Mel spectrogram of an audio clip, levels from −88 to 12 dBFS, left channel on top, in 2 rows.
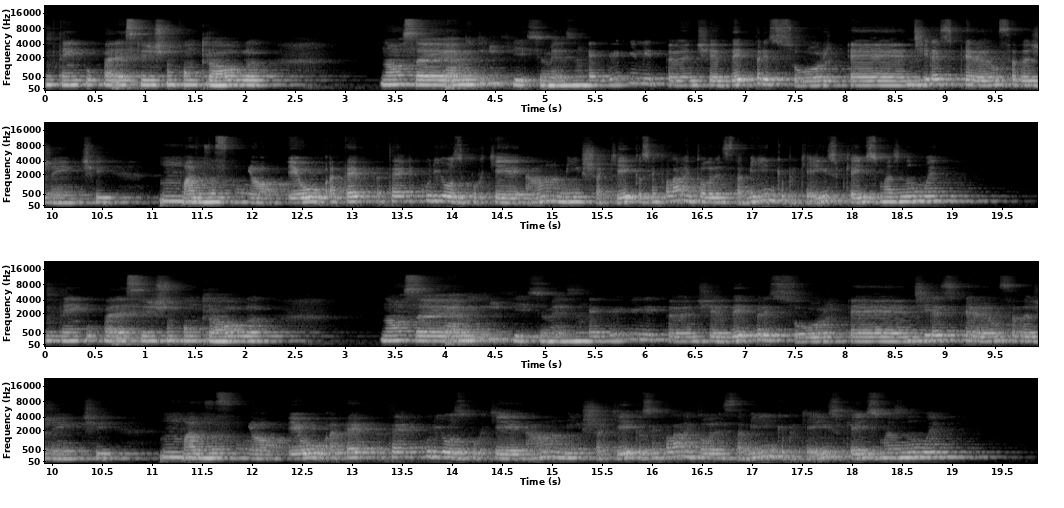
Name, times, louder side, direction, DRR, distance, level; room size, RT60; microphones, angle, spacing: voice 1, 0.0-2.2 3.4-5.5 8.6-8.8 11.1-11.7, left 4 dB, 50° left, 2 dB, 0.4 m, -24 dB
voice 2, 4.0-4.5 5.4-10.6 11.3-18.9, left 2 dB, 75° left, 4 dB, 0.8 m, -27 dB
10.5 x 3.6 x 3.1 m, 1.3 s
head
